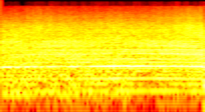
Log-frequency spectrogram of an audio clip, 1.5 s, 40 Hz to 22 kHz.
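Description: V8 race car in a sim racing game at Silverstone, engine holding a steady loud drone with a sustained tonal whine as the brakes lock up and the rear snaps into oversteer, no talk over it.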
